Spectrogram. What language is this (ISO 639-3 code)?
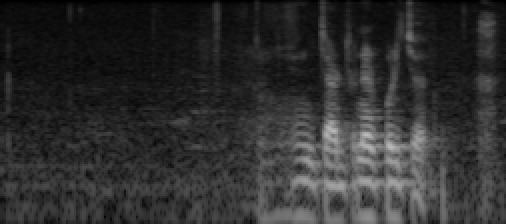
ben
